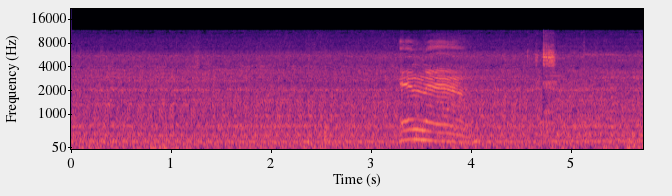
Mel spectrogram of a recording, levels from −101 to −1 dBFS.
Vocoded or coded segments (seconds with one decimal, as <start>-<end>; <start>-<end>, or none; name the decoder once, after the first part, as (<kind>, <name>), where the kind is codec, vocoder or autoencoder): 4.6-5.7 (vocoder, Vocos)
